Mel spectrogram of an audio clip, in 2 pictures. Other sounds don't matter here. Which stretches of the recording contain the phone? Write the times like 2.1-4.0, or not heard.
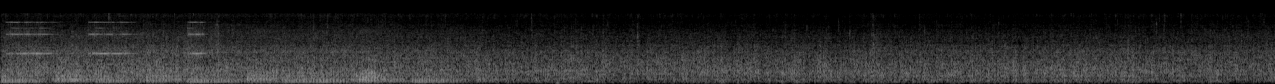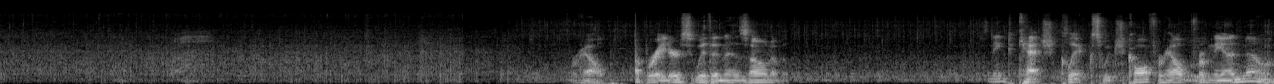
0.1-2.1.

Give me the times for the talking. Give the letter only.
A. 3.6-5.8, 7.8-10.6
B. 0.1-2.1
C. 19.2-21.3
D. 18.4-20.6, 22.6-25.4
D.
